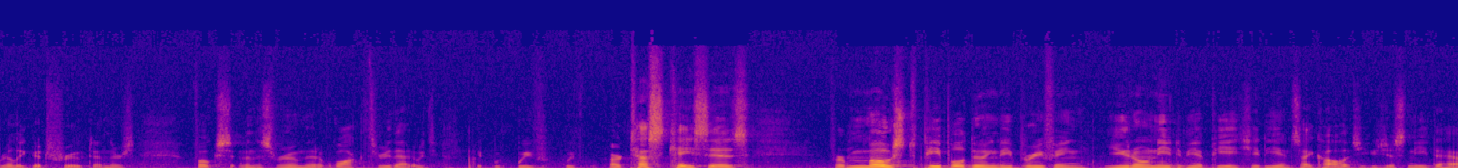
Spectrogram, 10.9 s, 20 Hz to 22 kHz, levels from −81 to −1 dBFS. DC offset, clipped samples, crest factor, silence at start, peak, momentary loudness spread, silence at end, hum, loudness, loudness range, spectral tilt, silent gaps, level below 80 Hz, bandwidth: under 0.1%; under 0.1%; 22 dB; 0 s; -8 dBFS; 18 LU; 0 s; none; -31 LUFS; 11 LU; -5 dB/octave; none; -52 dBFS; 18 kHz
